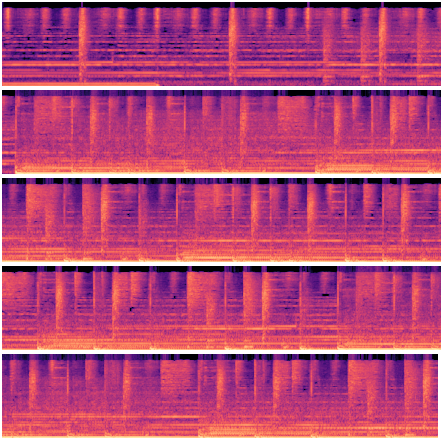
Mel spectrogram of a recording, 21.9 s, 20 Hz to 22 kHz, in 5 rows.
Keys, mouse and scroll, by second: 0.3 click, 0.5 scroll down 4, 0.7-1.1 middle drag, 1.2 scroll down 2, 1.6 shift+middle click, 1.7-2.2 scroll up 2, 1.9 middle click, 3.3 middle click, 3.5 scroll up 3, 3.8 shift+middle drag, 4.6 click, 5.0 Tab, 5.9 alt+z, 6.2 middle click, 6.5-7.6 scroll up 1, 7.6 a, 7.9 shift+middle click, 8.6 s, 9.7 Tab, 10.1 alt+z, 10.5 scroll down 5, 10.7 middle click, 11.0 drag, 11.3-12.2 middle drag, 12.2 scroll up 1, 12.3 ctrl+s, 12.8 alt+middle click, 14.0 click, 15.7-18.1 drag.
